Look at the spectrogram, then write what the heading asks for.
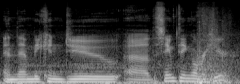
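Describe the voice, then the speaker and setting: A man's voice: mid-range voice, steady tone, a little fast, noisy background. A man giving casual video game commentary as a let's play host, thinking aloud and musing to himself in short fragments. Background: game music.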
